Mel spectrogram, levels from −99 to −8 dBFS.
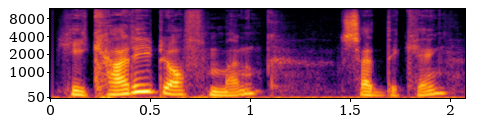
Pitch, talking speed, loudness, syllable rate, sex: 160 Hz, 200 wpm, -20 LUFS, 4.7 syllables/s, male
